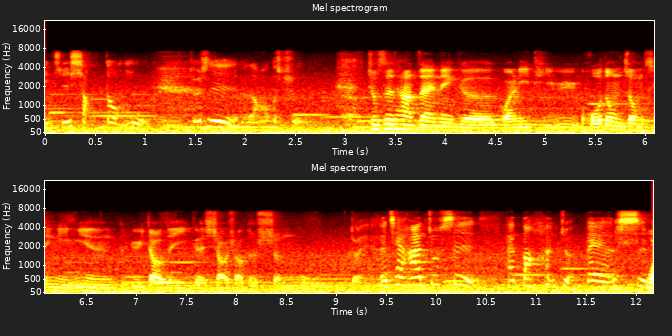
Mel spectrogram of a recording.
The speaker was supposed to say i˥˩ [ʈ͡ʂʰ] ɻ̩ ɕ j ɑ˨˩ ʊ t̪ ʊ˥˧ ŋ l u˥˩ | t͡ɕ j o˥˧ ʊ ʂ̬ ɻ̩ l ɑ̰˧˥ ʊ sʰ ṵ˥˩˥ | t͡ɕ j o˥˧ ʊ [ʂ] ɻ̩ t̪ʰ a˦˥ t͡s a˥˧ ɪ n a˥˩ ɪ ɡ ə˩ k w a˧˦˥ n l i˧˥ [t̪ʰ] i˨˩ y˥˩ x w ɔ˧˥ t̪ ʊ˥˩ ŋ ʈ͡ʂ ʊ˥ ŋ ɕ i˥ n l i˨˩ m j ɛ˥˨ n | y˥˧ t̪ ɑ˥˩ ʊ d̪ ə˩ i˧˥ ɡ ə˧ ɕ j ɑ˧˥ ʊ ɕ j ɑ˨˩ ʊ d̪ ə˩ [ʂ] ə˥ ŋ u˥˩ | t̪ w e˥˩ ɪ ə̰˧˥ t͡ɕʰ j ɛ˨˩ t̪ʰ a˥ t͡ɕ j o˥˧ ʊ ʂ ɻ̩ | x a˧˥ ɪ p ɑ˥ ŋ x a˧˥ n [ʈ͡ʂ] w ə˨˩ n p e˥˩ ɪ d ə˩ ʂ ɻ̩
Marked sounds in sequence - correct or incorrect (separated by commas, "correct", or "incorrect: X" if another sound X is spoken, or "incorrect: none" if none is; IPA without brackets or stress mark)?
incorrect: ʈ͡ʂ, correct, correct, correct, correct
